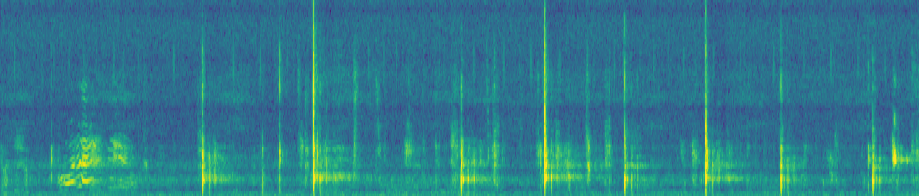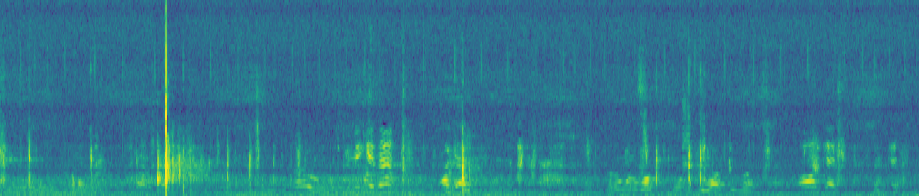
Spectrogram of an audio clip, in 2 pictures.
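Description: Pickleball rally: paddles striking a hard plastic pickleball back and forth, about nine sharp pocks a second or less apart, stopping about eleven seconds in. Players' voices follow near the end.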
